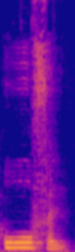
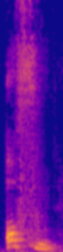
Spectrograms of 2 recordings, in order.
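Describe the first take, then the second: First: "ofen" with a drawn-out closed o; long O. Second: "offen" with a quick open o; short O. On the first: Teacher giving the contrasting word, long o in "ofen". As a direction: stretch the o in "ofen". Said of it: "et pas ofen". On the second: Teacher contrasting with the oven, short o in "offen". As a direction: keep the o brief in "offen". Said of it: "qui va être court". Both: Shown as a demonstration.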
